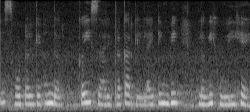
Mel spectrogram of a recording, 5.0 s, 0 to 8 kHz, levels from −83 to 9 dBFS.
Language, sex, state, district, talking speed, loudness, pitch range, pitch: Hindi, female, Uttar Pradesh, Hamirpur, 155 wpm, -17 LUFS, 210-245 Hz, 225 Hz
